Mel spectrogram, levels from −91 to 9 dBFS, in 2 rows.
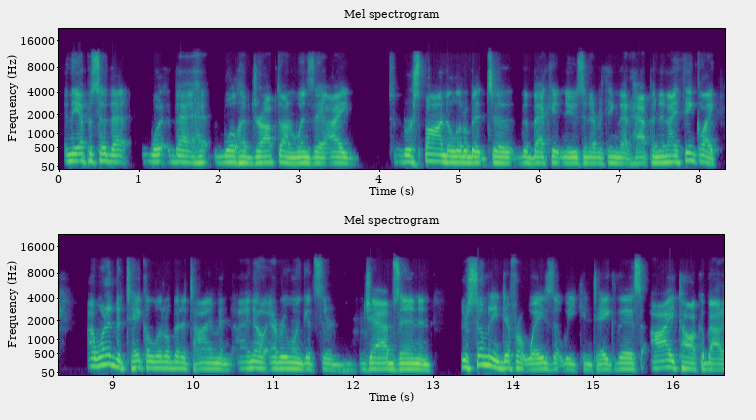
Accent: American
